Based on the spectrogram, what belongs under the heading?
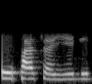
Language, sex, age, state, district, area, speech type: Hindi, female, 45-60, Uttar Pradesh, Mau, urban, conversation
